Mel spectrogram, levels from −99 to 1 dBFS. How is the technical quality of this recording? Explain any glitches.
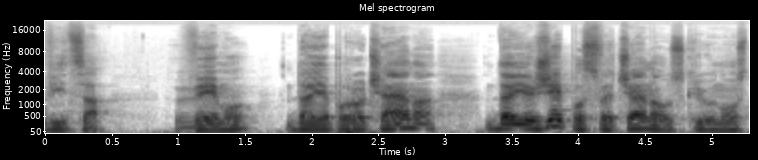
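The recording has one fault, present for its whole length: channel delay (comb filtering). One channel reaches the mono mix roughly 20 ms behind the other, so shared content cancels at evenly spaced frequencies from around 30 Hz upward. The long delay makes the speech sound rough and slightly doubled.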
